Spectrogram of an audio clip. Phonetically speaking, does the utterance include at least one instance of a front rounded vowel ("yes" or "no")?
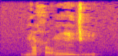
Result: no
